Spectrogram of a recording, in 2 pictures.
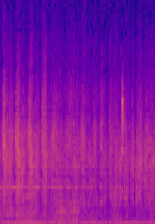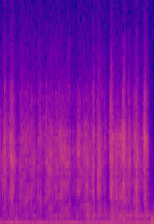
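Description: Synthetic shaving brush working shaving cream into a lather on a bearded face: faint, rhythmic scrubbing strokes, a few a second.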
